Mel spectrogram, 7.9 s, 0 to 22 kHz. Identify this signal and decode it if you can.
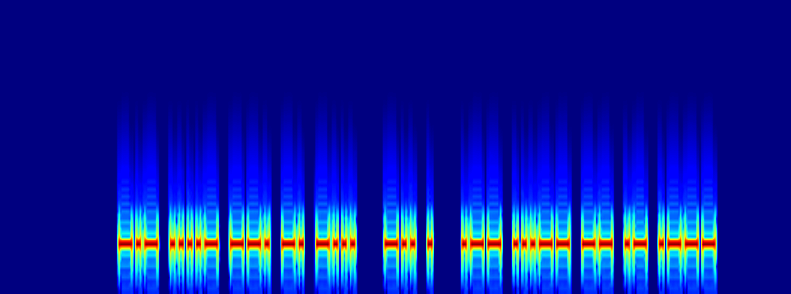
Morse code, heard as a keyed tone, about 28 wpm, 700 Hz. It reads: K4GNB DE W3MAJ
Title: USA Callsign DE Callsign - 5 Characters - 28wpm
